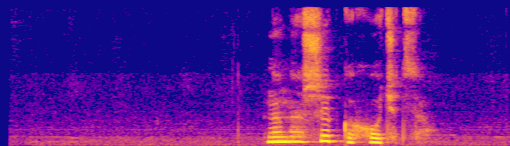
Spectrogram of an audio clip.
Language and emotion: Russian, sad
